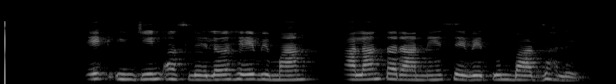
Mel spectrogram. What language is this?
Marathi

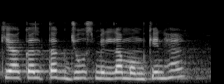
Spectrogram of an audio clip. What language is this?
Urdu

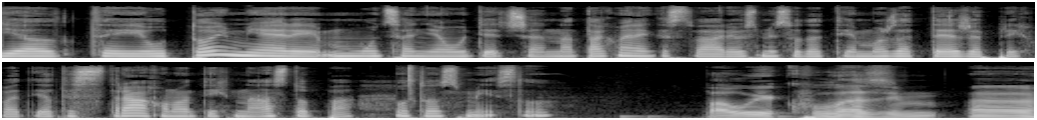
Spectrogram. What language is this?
Croatian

